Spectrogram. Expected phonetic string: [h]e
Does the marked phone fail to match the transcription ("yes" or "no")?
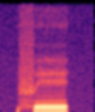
yes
